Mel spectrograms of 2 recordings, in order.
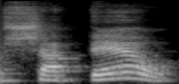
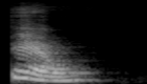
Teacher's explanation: ela apaga a sílaba que não é tônica, a sílaba átona. Então, em chapéu, ela pronuncia pel. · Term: apagamento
